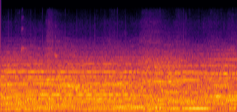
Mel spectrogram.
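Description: Live jazz big band playing, its saxophones, trumpets and trombones holding full sustained chords.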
